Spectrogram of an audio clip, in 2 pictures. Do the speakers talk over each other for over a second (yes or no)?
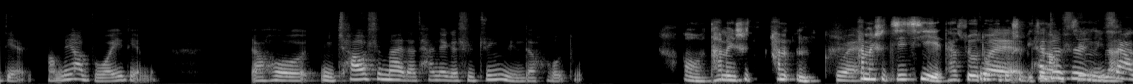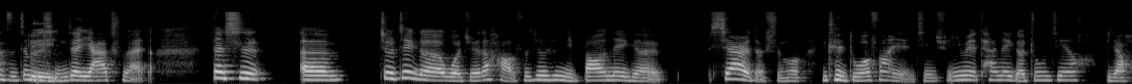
yes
